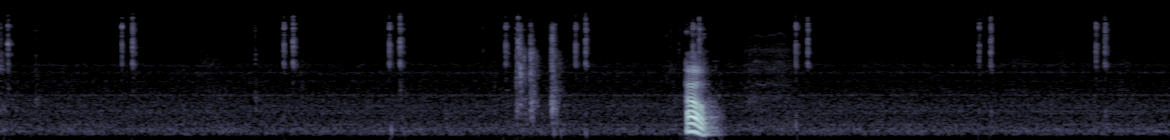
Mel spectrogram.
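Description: Faint, sharp clicks of a computer mouse and keyboard, single clicks a second or so apart with a short cluster of several about four seconds in.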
